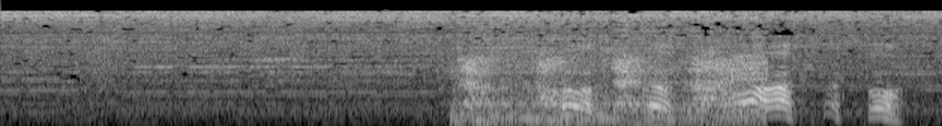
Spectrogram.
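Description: Laser engraver buzzing steadily as it marks a card. About three seconds in, a man's wordless vocal sounds with swooping pitch come in over it for about two seconds, followed by two short falling sounds near the end.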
